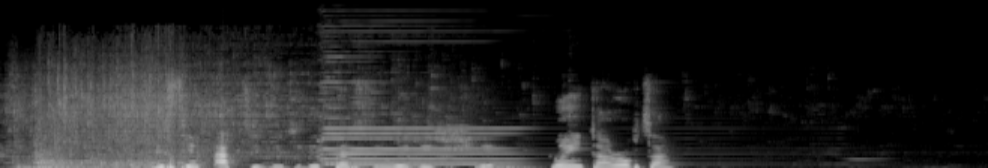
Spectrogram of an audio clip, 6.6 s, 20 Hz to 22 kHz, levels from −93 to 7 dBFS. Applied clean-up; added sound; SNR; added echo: classical method log-MMSE.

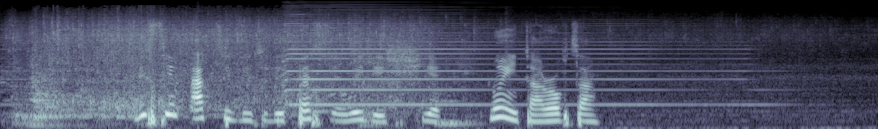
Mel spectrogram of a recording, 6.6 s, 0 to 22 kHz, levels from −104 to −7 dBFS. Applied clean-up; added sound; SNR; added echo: none; Toilet flush / Water + Bowed string instrument; 10 dB; none.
